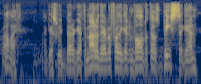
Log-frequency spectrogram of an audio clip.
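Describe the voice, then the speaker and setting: A man's voice: medium pitch, fast talker, gravelly, faint music behind, close to an everyday voice. A man playing a stern, exasperated father in an audio drama. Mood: harried. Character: George, stern, harried father.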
